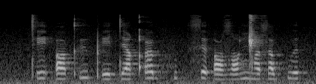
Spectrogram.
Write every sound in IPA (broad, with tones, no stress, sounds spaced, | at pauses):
tʼ e˧ ʔ ɒ˨ kʼ ɨ˦ pʼ e˨ t ɛ˨ qʼ u˦ ɡ xʷ ə˦˨ k s ə˦ ʔ ɒ˨ zˤ ɨ˨˦ ŋ͡ǁ ɒ˧ s ɒ˦ kʷ ə˦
